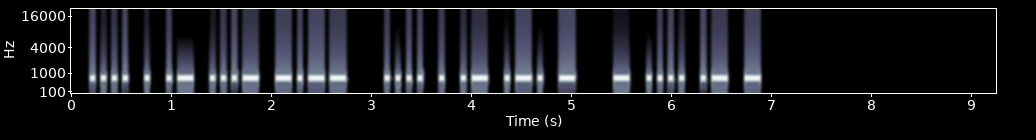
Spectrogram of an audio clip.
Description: Morse code, heard as a keyed tone, about 22 wpm, 700 Hz. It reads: HEAVY HEART THAT
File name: practice / 22wpm / Sets of 7 Words - 22wpm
